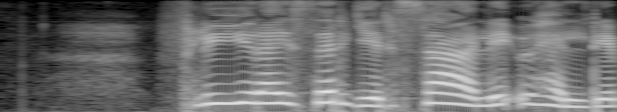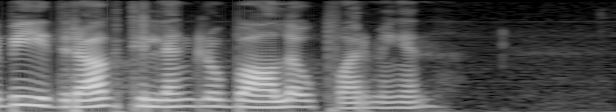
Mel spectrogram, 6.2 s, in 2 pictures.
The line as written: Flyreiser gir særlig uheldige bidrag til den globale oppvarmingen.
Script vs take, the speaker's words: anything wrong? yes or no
no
